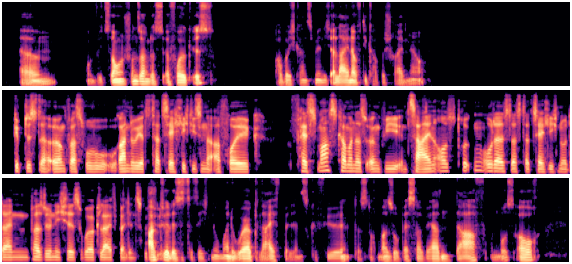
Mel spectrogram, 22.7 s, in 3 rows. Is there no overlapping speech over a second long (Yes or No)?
Yes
